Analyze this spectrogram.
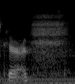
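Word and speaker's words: Karin: It's spelled with an I, but her name is Karen.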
